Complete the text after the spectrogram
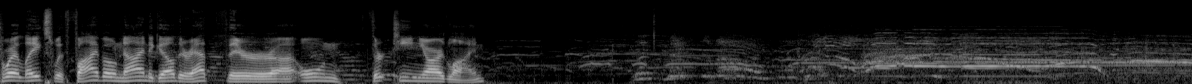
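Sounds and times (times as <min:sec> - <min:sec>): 
speech: 0:00.0 - 0:05.0
football fans cheering in stadium: 0:03.8 - 0:11.9.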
